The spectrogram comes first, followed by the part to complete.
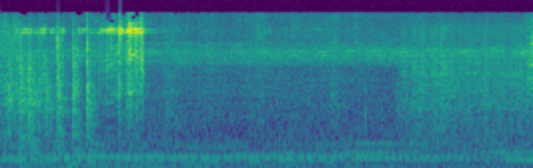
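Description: Heavy-duty steel tow chain clanking link on link as it is hauled off a truck deck, a rapid run of metallic clinks in about the first second, followed by a steady low hum.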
